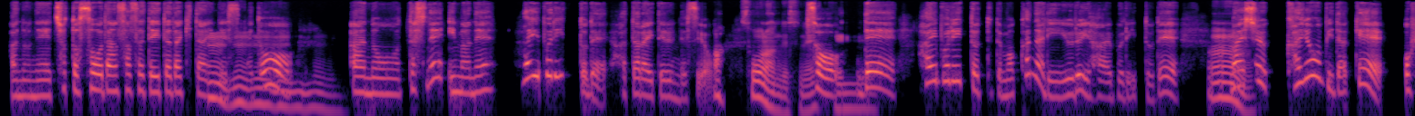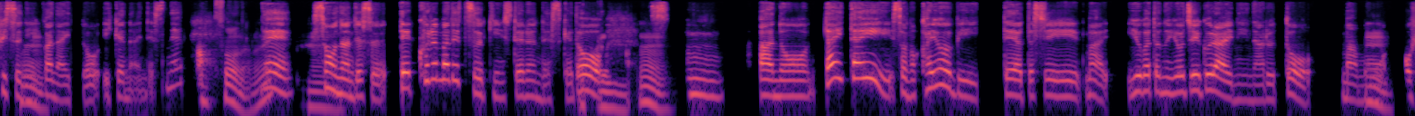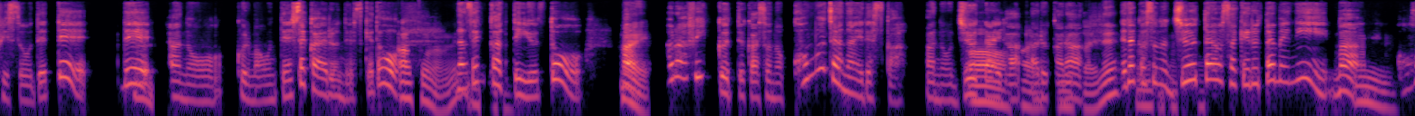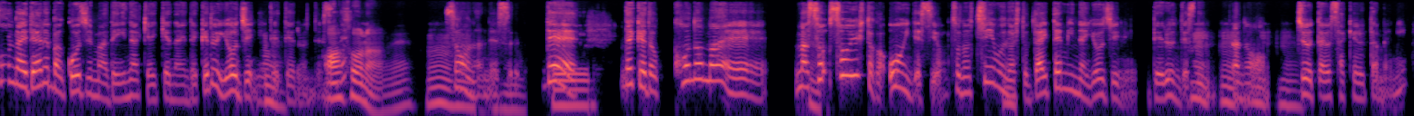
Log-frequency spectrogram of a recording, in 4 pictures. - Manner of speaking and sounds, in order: none
- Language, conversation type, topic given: Japanese, advice, リモート勤務や柔軟な働き方について会社とどのように調整すればよいですか？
